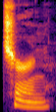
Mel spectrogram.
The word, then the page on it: churn: American English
